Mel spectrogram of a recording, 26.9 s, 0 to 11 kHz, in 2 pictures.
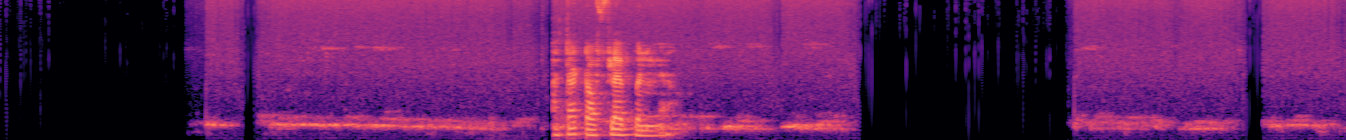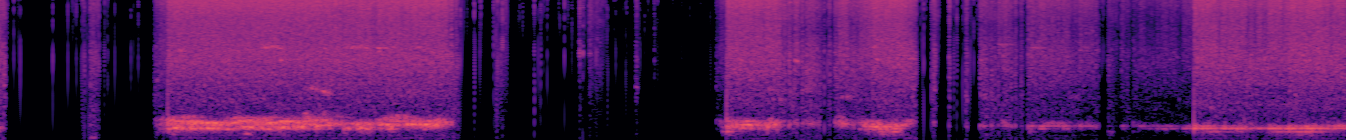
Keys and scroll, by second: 3.4 F2, 6.3 F3, 6.6 F2.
